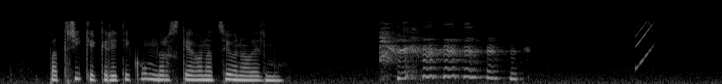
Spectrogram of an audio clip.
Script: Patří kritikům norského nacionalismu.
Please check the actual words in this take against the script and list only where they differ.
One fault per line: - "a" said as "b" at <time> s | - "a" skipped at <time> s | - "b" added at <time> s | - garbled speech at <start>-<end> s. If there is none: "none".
- "ke" added at 0.8 s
